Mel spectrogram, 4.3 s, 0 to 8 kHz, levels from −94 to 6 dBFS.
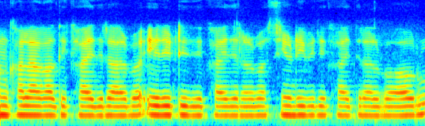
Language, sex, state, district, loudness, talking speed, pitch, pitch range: Bhojpuri, female, Uttar Pradesh, Deoria, -17 LUFS, 310 wpm, 175 Hz, 170-175 Hz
